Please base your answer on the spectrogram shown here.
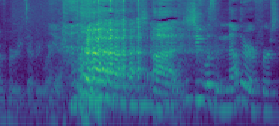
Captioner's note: laughter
